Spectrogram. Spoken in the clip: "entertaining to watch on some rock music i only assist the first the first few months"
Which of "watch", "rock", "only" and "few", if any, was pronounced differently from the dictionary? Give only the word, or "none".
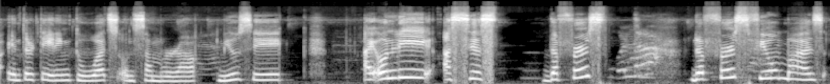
watch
